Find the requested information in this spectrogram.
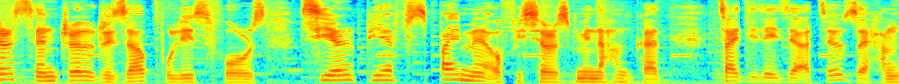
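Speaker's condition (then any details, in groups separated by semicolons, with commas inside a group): No condition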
